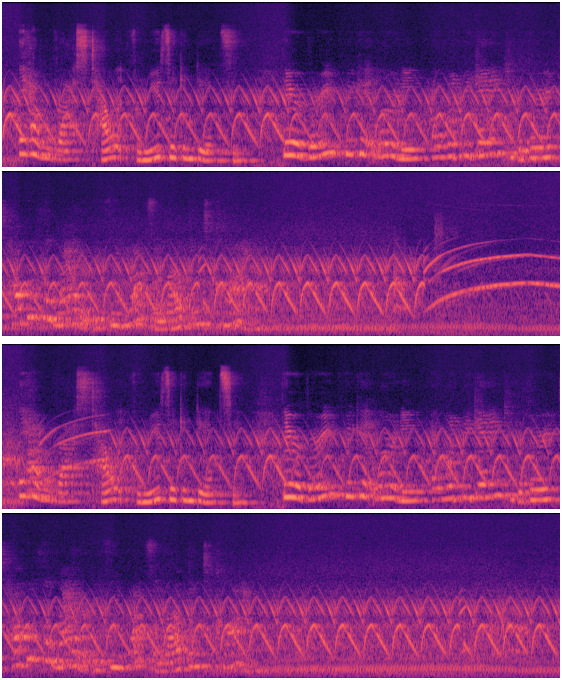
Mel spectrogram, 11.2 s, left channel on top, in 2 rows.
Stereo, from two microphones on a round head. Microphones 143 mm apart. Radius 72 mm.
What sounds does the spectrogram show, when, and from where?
0.2 s a woman speaking: 40° left (ahead or behind), 1.4 m; by 8.2 s 60° right (ahead or behind), 4.5 m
